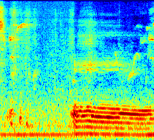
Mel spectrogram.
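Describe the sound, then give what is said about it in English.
Basil the dog, happy to see an arriving friend, lets out a high, drawn-out whimper, a steady nasal whine lasting about a second after a brief spoken exclamation, over a low constant hum, outside at a cafe. “Basil's talking.”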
